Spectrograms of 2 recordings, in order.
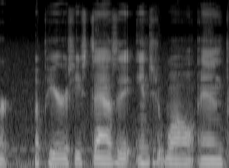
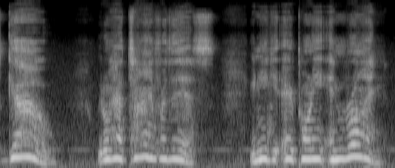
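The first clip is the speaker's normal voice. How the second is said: high, loud shouted orders; full, raised urgent command; urgent shouting; 11 semitones higher, 9 dB louder than usual. Acted. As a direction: yell at them to flee.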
